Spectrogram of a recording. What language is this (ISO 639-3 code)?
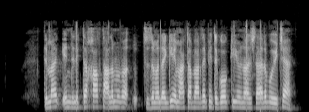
uzb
